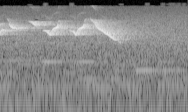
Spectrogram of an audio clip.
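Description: A male chestnut-sided warbler, on territory for only a few days, sings a quick run of high, sweet whistled notes that slur downward at the end, clear over a soft outdoor hum, in late May along the Huron Fringe on the eastern shore of Lake Huron.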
